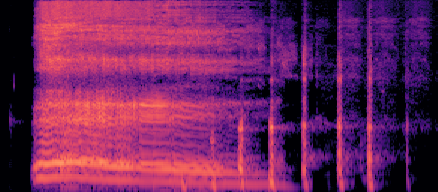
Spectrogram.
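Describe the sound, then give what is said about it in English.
A person imitates a zombie with a long, low, strained groan that trails off into a few short, rough grunting gasps. “It's like, show me your best zombie.”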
